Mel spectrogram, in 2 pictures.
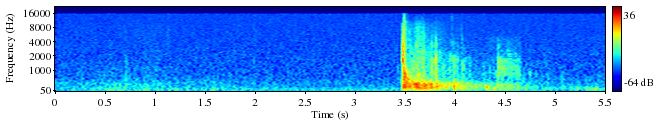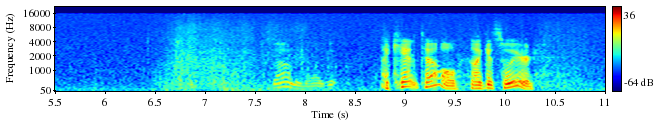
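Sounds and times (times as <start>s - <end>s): rifle shot echoing: 3.4s - 5.0s.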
